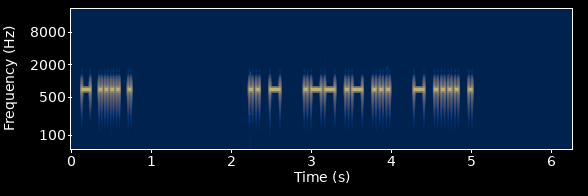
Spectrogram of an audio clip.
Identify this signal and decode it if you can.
Morse code, heard as a keyed tone, about 35 wpm, 700 Hz. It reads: THE IT WAS THE
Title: Speed-Racing - Sets of 3 Words 28wpm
